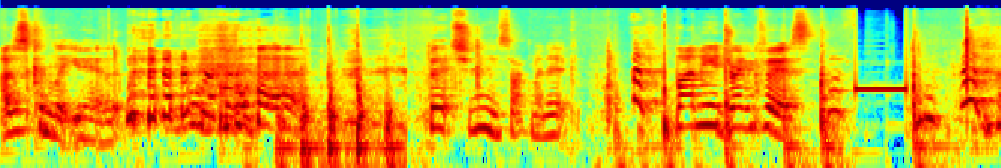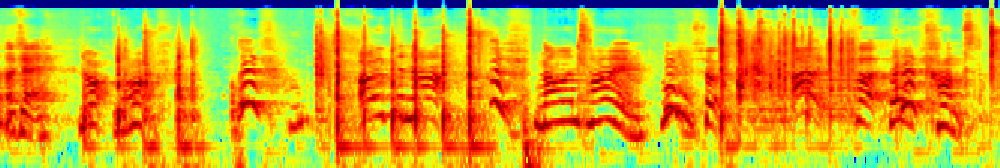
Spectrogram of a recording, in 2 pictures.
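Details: Adult speech, with others talking and laughing; Tourette syndrome vocal tics (coprolalia).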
